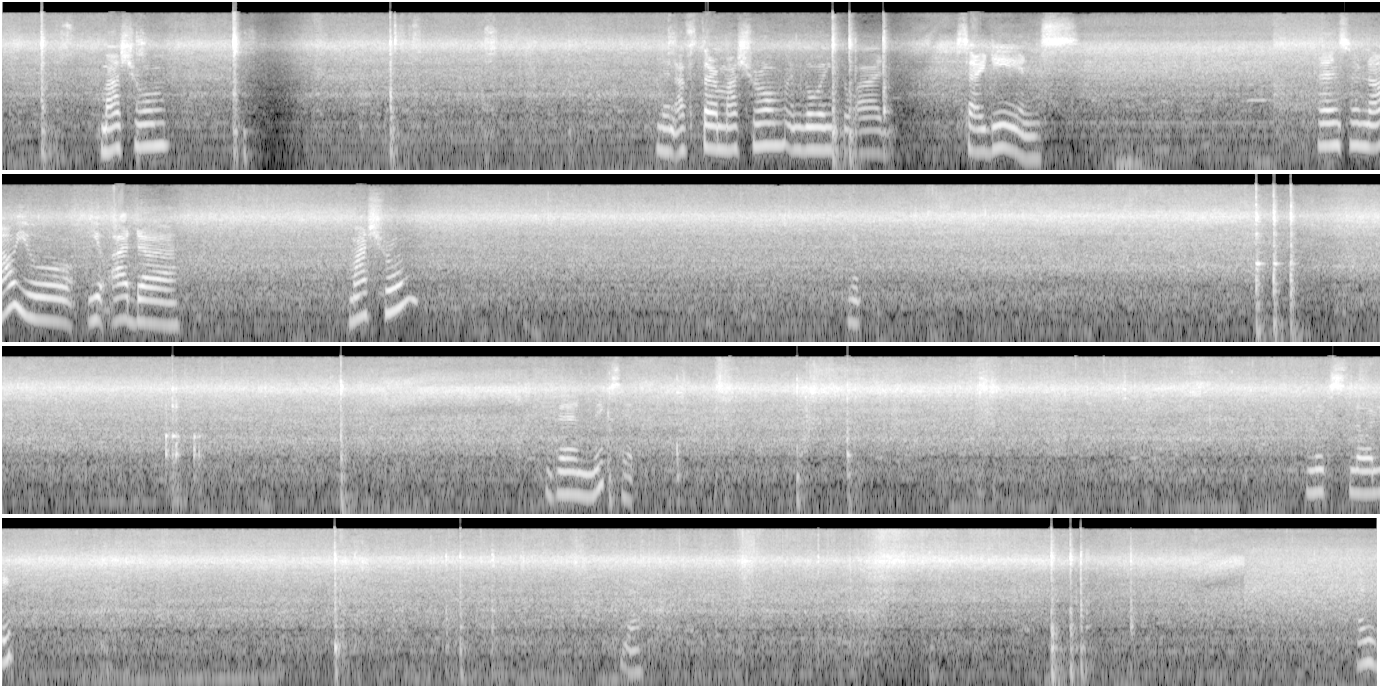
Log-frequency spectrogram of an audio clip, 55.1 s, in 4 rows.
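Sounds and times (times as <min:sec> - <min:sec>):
food sizzling in a frying pan: 0:00.0 - 0:55.0.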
